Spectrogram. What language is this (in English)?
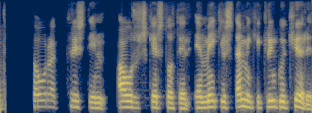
Icelandic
